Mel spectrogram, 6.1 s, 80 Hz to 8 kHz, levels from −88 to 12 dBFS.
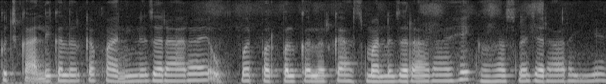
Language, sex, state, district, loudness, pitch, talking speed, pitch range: Hindi, female, Bihar, Darbhanga, -18 LUFS, 200 Hz, 225 wpm, 195-205 Hz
